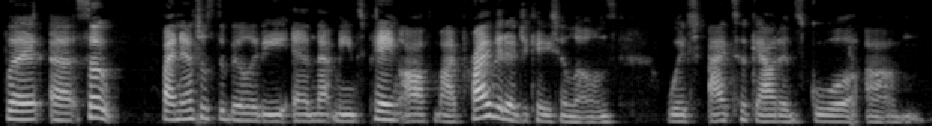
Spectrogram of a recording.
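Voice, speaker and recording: A woman's voice: low voice, moderate pace, a bit bright. A woman in her thirties, an opera singer talking casually to camera in a self-mocking way. She laughs often and drops into whispered asides.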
